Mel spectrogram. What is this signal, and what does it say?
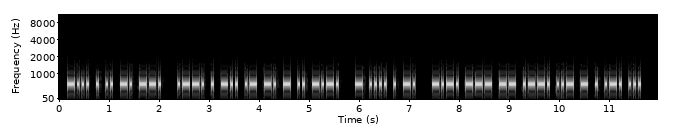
Morse code, heard as a keyed tone, about 25 wpm, 600 Hz. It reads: BEING PEDANTIC THEN COMPUTERS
